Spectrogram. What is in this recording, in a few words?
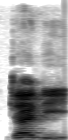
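"jadi", Malay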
